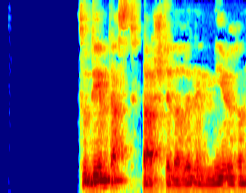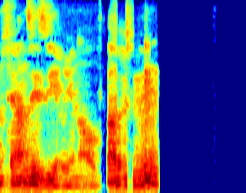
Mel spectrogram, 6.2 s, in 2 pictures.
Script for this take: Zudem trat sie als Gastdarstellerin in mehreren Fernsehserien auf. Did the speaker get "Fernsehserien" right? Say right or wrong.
right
